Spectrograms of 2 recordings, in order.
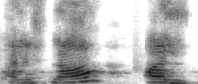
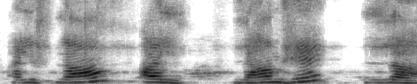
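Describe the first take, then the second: First: Said in the usual way. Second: Each letter drawn out for the class; teacher slowing down the spelling; slow, spelled out. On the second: Shown as a demonstration. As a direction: spell अलिफ लाम अल slowly and a bit louder. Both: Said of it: "लाम को हमने दो दफा पढ़ा".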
